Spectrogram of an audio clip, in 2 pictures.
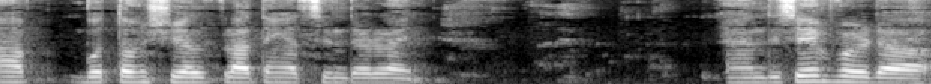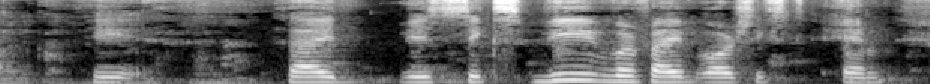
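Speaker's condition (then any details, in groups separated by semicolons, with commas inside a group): No condition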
